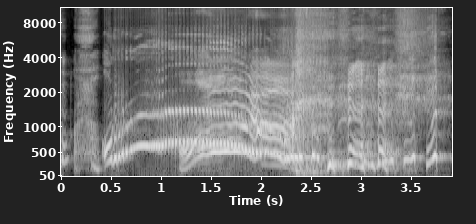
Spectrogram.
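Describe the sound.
A person does a whale impression in a Scottish accent, a long, loud, wavering voiced moan with rising and falling pitch, breaking into rougher, croaky sounds near the end.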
